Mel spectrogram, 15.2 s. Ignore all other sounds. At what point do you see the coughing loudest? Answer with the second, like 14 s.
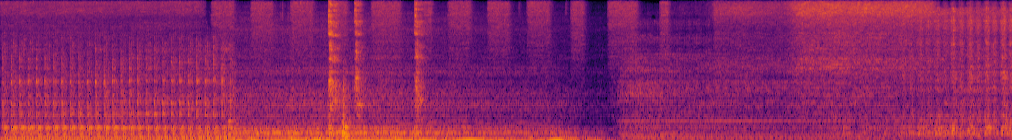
5 s.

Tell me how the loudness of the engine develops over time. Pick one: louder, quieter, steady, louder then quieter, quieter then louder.
quieter.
